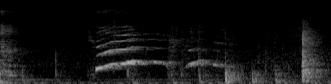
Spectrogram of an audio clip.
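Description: A little girl squeals and chatters excitedly nearby.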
